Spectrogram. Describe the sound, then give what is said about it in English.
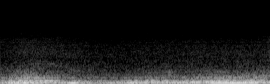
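A red Subaru Impreza driving past, its engine giving a deep, steady rumble that swells a little louder toward the end. “There's this dude who comes by in a red Subaru Impreza who definitely just assures me that I'm right, that everyone who drives Subaru Imprezas are assholes.”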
